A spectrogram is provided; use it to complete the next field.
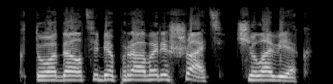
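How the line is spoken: Thunderous, earth-shaking. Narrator (Russian): прогремела, отчего небеса затряслись

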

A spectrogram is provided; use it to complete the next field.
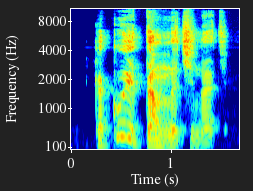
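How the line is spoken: Irritated old man's grumble. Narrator (Russian): раздраженно проворчал маленький, согнувшийся от старости дирижер Герц Орлеанский

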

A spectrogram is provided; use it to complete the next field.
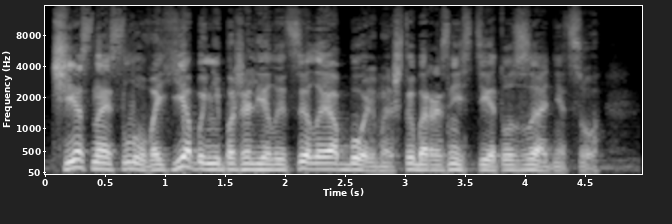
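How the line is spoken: Seething grumble. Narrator (Russian): закипая, пробурчал Свен

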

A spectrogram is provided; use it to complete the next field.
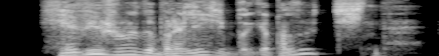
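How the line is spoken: Cooing. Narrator (Russian): ворковал он

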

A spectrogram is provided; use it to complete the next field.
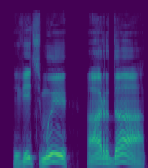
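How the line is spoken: Growl. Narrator (Russian): прорычал Викула

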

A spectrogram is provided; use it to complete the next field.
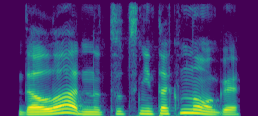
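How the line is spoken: Laughing young man. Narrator (Russian): рассмеялся парень

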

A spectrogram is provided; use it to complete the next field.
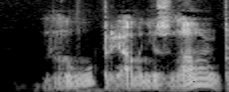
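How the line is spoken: Muttering. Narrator (Russian): пробормотал я

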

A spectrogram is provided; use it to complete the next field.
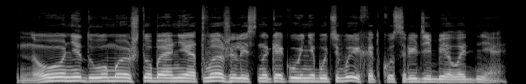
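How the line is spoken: Deep booming voice. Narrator (Russian): пробасил тиран

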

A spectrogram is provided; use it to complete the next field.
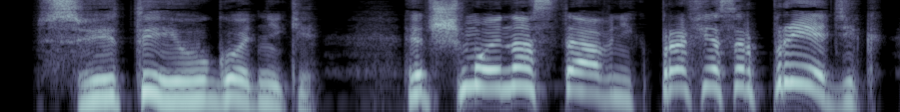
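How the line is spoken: Exclaiming. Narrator (Russian): воскликнул Терренс

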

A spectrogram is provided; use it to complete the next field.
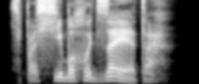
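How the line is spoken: Through gritted teeth. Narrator (Russian): сквозь зубы процедил Ленцман

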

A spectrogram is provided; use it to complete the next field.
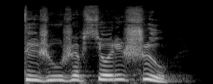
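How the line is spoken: Desperate tearful shouting. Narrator (Russian): Сквозь слезы отчаянно кричит мне в лицо Мэл

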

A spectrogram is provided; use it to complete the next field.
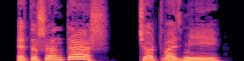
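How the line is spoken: Shouted. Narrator (Russian): закричал мистер Молтри

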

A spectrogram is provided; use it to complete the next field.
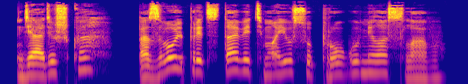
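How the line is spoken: Lazy, casual. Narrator (Russian): лениво махнул рукой Макс

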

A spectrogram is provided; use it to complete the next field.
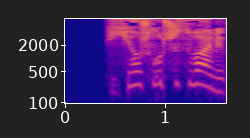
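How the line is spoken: Pleading. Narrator (Russian): взмолилась Варя

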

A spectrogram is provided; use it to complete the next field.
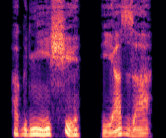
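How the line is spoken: Hoarse sigh. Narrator (Russian): сипло вздохнул подпоручик

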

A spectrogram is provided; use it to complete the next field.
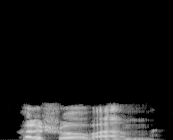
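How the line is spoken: Mournful drawl. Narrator (Russian): тоскливо протянула

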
